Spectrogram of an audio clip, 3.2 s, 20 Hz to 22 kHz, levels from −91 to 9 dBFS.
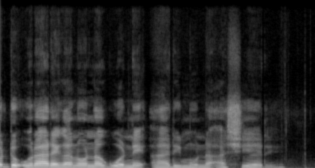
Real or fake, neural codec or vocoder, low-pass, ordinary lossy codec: fake; vocoder, 44.1 kHz, 128 mel bands, Pupu-Vocoder; none; none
